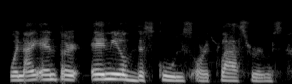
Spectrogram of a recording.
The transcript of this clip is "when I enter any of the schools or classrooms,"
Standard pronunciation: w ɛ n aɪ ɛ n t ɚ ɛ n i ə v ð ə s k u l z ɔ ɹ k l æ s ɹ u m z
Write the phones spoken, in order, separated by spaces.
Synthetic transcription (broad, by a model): w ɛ n aɪ ɛ n t ɚ ɛ n i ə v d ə s k u l s ɔ ɹ k l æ s ɹ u m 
